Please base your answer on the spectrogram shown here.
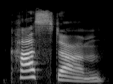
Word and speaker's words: custom: Custom. Can you hear the difference between the stressed and reduced syllable? Custom. Custom. Custom. As you can hear, the first syllable stands out more because it's being stressed.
